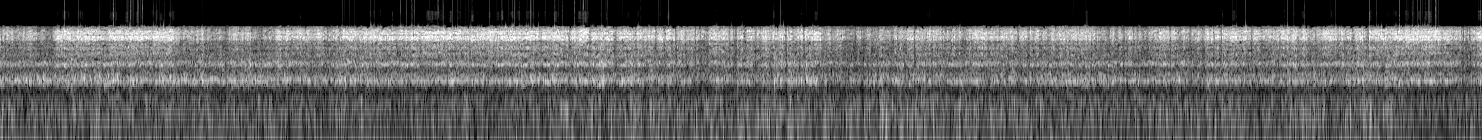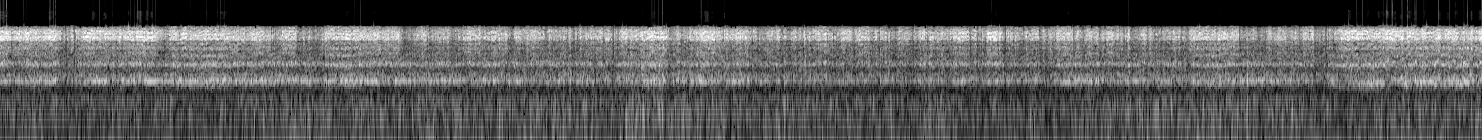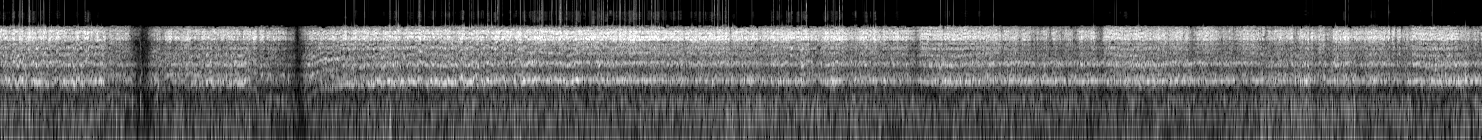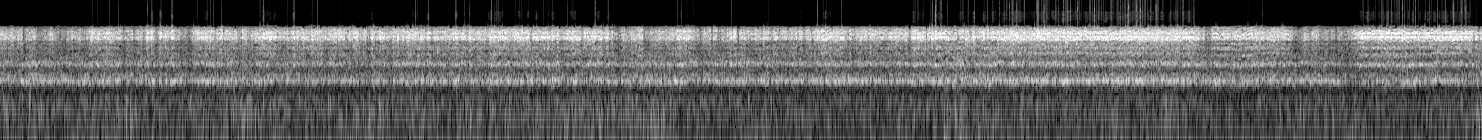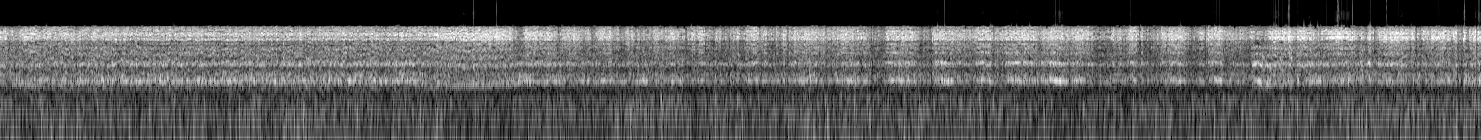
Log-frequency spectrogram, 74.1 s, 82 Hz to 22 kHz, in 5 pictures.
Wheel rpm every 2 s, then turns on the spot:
230, 220, 230, 240, 230, 220, 230, 230, 230, 230, 230, 230, 230, 230, 200, 150, 140, 220, 230, 230, 230, 240, 230, 230, 240, 230, 230, 230, 230, 220, 190, 190, 220, 230, 230, 230, 230.
none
